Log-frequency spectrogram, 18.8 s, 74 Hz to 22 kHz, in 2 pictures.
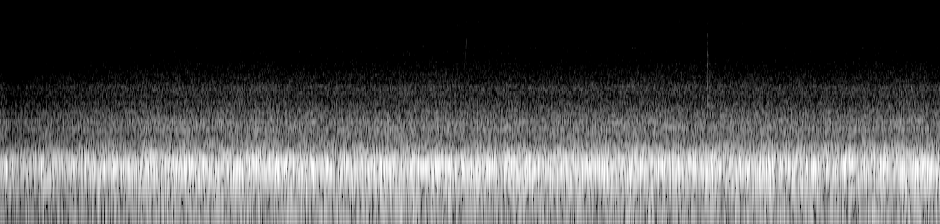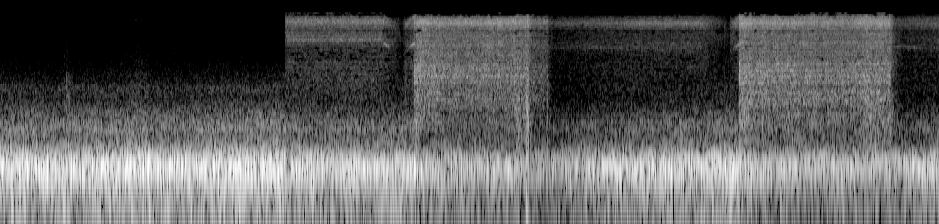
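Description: Wire-feed welder arc crackling in three short bursts of about a second each, starting about 12 seconds in, as expanded metal mesh is tack-welded to a steel tractor brush guard, over a steady low hum.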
